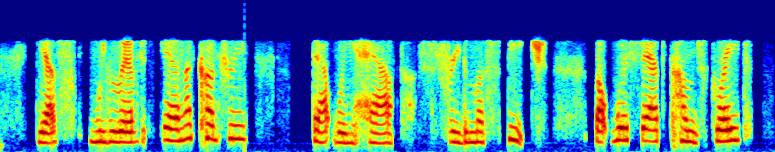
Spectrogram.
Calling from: St. Paul, Minnesota, United States; I'm calling from St. Paul, the capital of our great state of Minnesota.

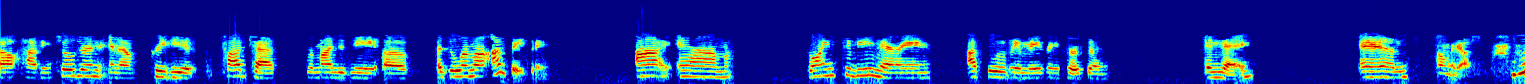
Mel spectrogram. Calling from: Virginia, United States; Hi, Theo. … I'm calling from Virginia.

